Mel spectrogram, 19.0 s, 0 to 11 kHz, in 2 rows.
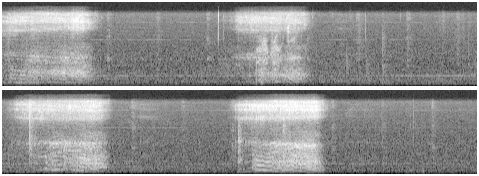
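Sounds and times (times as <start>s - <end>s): person snoring: 0.0s - 1.9s, 4.6s - 6.2s, 9.7s - 11.7s, 14.2s - 16.0s.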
